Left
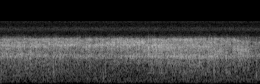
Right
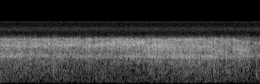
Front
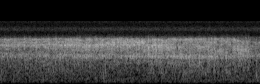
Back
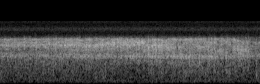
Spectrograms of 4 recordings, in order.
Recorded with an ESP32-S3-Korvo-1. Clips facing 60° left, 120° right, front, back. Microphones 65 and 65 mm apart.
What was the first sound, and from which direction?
Only background noise.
